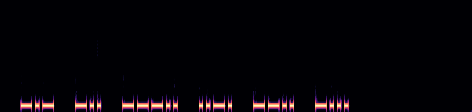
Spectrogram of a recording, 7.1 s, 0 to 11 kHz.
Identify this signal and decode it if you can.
Morse code, heard as a keyed tone, about 22 wpm, spaced as for 16 wpm, 700 Hz. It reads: KD8FZB
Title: USA Call Signs - 6 Characters - 2x Character Spacing - 22wpm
